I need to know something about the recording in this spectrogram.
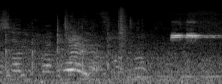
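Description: Voices calling out across a football pitch, then a referee's whistle blown once, a short high blast near the end.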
